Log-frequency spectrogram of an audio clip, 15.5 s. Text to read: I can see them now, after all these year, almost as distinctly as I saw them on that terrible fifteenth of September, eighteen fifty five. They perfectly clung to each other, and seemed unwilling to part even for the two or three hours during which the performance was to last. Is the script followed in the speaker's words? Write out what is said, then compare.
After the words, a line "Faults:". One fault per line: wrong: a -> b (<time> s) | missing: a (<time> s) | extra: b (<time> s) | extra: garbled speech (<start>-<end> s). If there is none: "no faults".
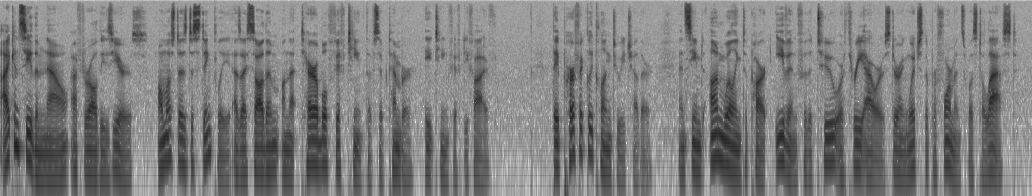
I can see them now, after all these years, almost as distinctly as I saw them on that terrible fifteenth of September, eighteen fifty five. They perfectly clung to each other, and seemed unwilling to part even for the two or three hours during which the performance was to last.
Faults:
wrong: year -> years (1.7 s)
